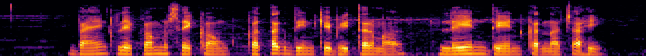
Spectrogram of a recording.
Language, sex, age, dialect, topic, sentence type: Chhattisgarhi, male, 25-30, Eastern, banking, question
